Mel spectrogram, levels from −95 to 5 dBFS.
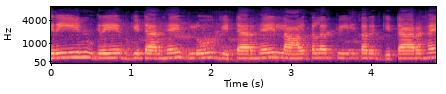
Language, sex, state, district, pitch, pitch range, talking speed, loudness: Hindi, female, Odisha, Nuapada, 190 Hz, 185-200 Hz, 160 wpm, -15 LUFS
